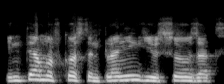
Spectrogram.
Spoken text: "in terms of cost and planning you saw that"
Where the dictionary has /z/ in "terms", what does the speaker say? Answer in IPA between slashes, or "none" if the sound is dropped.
none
